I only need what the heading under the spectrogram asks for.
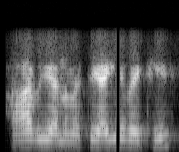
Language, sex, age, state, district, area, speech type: Hindi, male, 45-60, Uttar Pradesh, Prayagraj, rural, conversation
